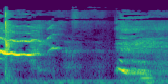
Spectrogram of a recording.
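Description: A woman's high-pitched excited squeal, held for about half a second, then a short falling vocal cry about a second and a half in: celebrating a correctly guessed flavour.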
